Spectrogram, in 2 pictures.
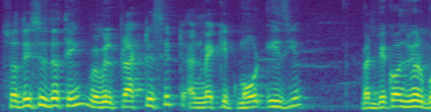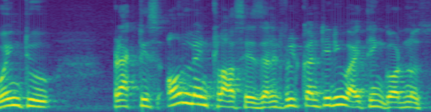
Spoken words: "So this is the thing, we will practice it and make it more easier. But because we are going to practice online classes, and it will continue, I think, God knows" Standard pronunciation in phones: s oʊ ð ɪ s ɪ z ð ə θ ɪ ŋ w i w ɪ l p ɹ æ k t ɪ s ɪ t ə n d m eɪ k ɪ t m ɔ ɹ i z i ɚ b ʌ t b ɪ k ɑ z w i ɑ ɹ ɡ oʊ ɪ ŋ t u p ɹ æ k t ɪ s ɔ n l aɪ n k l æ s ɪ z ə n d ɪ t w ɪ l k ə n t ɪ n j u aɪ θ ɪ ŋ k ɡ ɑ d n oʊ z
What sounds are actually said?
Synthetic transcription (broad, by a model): s oʊ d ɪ s ɪ z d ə t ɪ ŋ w i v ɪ l p ɹ æ k t ɪ s ɪ t ə n d m eɪ k ɪ t m ɔ ɹ i z i ɚ b ʌ t b ɪ k ɑ z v i ɑ ɹ ɡ oʊ ɪ ŋ t u p ɹ æ k t ɪ s ɔ n l aɪ n k l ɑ s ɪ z ə n d ɪ t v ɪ l k ə n t ɪ n j u aɪ t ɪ ŋ k ɡ ɑ d n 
